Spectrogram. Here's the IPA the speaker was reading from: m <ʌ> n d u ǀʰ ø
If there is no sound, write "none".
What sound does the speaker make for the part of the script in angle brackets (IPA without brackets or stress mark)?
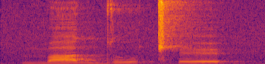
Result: a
